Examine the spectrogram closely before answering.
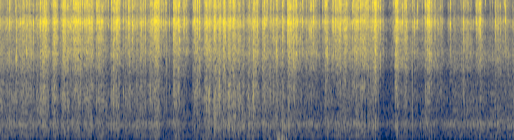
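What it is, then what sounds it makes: Foil-lined plastic chip bag being crumpled. Fingertips crumple, squeeze and tear open a blue Lay's family-pack crisp bag made of foil-lined plastic and filled with chips, while a second yellow bag lies nearby untouched. The result is a dense, continuous, bright crackling and crinkling with almost no low end, rising and falling in loudness throughout.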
